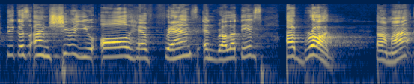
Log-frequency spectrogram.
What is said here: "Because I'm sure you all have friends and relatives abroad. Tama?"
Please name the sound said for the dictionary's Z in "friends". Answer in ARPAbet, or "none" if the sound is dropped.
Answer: S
